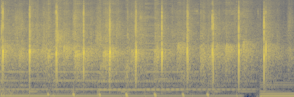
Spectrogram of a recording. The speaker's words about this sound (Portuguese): Podemos aplaudir a esse Deus, aleluia.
